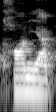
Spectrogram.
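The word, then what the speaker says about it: konjac: Um, one of my favorite late night snacks is something called cognac jelly. It sounds like the drink, but it's not the drink. Koggnac is spelled K O N J A C.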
